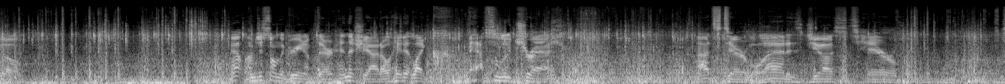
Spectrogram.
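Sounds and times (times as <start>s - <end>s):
golf cart rumbling: 0.0s - 10.0s
rattling crackling clicks: 0.0s - 10.0s.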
